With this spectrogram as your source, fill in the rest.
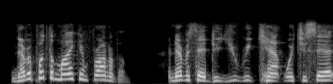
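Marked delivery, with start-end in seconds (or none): none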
